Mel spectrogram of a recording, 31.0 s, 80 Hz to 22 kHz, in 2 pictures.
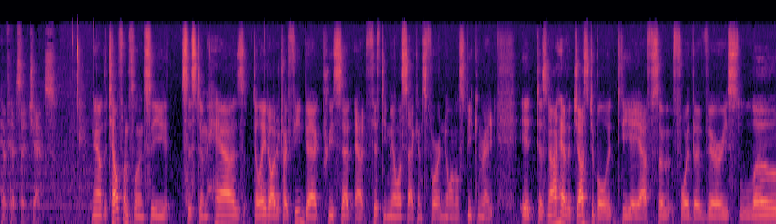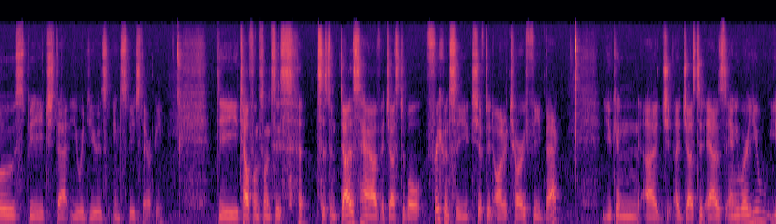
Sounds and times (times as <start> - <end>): Speech: 0.0 - 1.2, 1.8 - 18.8, 19.8 - 26.8, 27.6 - 31.0.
